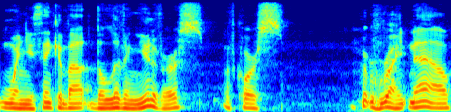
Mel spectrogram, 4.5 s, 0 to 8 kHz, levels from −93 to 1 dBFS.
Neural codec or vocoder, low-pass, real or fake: codec, 16 kHz, 16 kbps, FreqCodec, larger model; 7.2 kHz; fake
